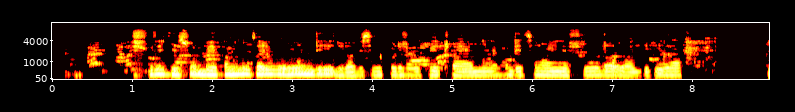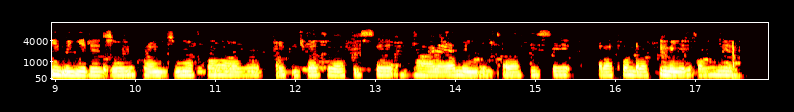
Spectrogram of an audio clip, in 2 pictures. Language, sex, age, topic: Rundi, female, 25-35, education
